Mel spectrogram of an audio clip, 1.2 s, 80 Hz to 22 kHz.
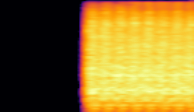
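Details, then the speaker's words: Honda PC800 motorcycle: sharp rapid popping backfire with the throttle barely cracked open; first suspected mid-range jets, later traced to a failed battery whose low voltage upset the electronic ignition. "all you have to do is just give it a slight crack of the throttle [Applause] that's just about a a tiny bit of throttle [Applause] opening and that's where it likes to do [Applause] it"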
